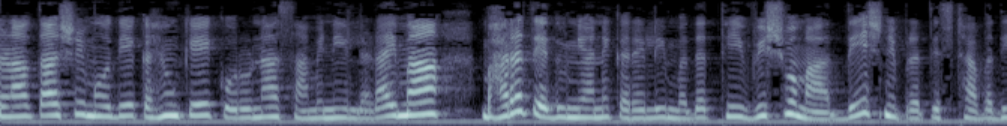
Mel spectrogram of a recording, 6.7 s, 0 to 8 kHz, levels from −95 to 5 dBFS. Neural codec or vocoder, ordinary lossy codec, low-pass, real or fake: none; none; none; real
